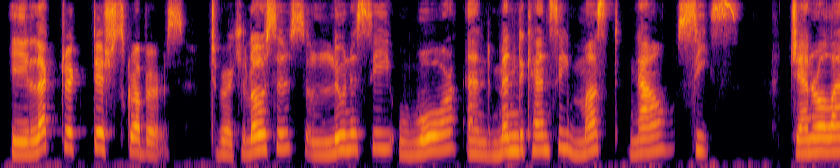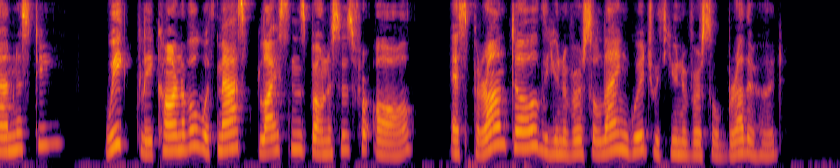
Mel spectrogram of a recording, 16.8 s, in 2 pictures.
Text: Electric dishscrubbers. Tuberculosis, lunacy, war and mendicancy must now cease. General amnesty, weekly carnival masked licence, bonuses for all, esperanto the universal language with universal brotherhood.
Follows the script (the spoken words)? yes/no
no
